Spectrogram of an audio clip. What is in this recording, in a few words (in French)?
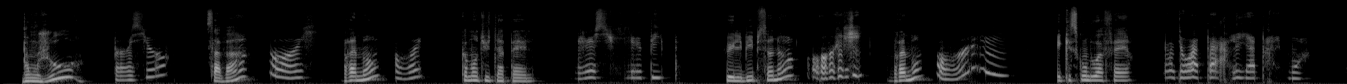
Boite Vocal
